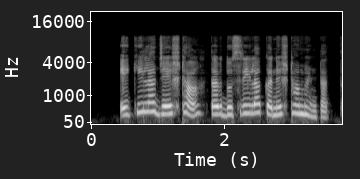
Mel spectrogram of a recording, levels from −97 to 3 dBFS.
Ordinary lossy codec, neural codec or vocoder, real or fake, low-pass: none; vocoder, 22.05 kHz, 80 mel bands, Vocos; fake; 9.9 kHz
